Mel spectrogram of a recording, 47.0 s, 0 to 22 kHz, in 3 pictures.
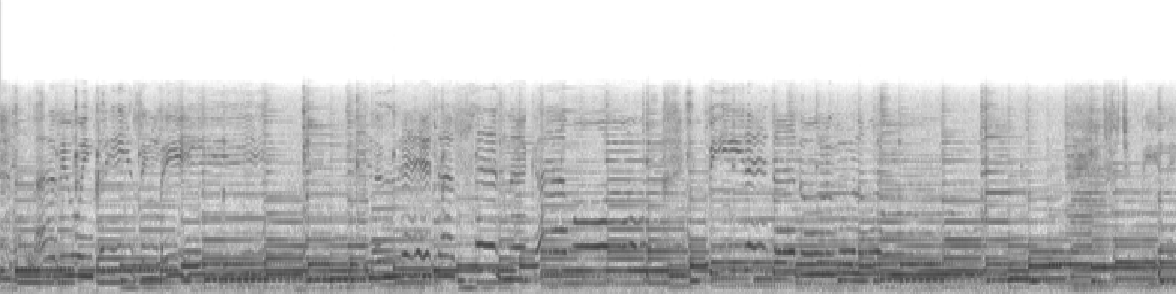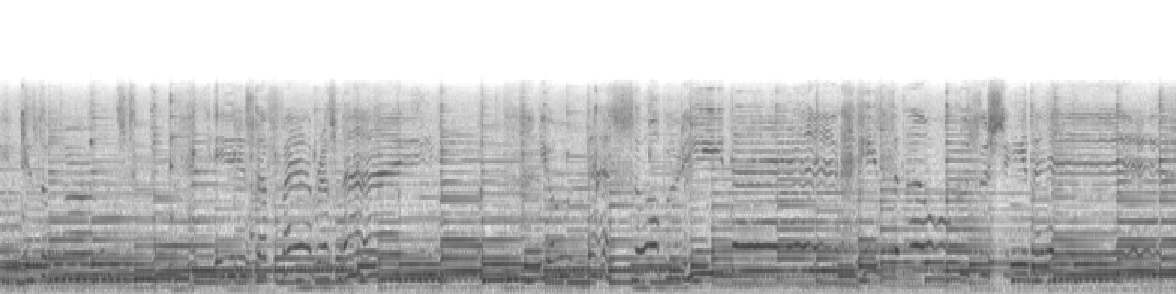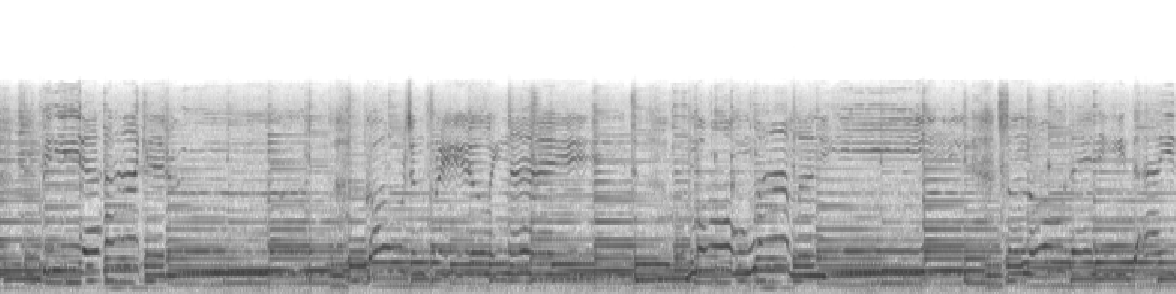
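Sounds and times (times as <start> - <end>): classical guitar strummed chords: 0.0 - 47.0
woman singing: 0.0 - 47.0.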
